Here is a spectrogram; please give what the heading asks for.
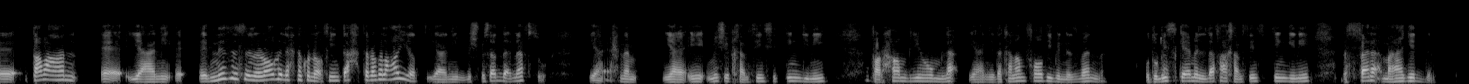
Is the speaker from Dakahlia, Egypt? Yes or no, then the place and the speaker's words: no; Faiyum, Faiyum Governorate, Egypt; أنا من الفيوم، ومن الناس اللي دايما بتروج للفيوم، لأن أنا شايف إن هي بلد مظلومة سياحيا، ومن صغري وأنا مهتم بالمجال السياحي، يعني أنا كنت من الطلبة في الأيام الجامعة، أنا طبعا من الفيوم، فكنت في جامعة في القاهرة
